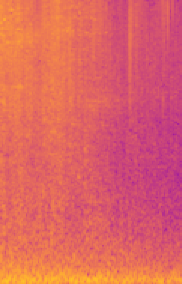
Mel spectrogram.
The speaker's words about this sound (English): And I got to say, man, one of those like bomb sound effects in here after you said that.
